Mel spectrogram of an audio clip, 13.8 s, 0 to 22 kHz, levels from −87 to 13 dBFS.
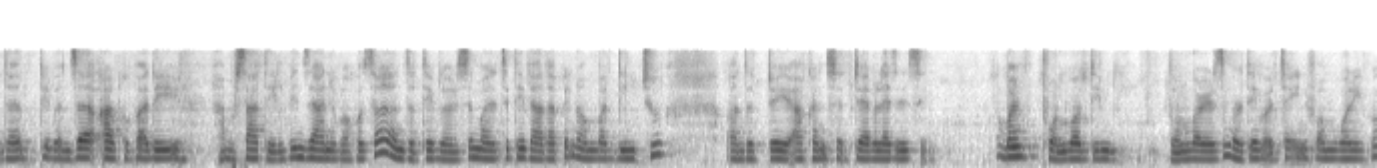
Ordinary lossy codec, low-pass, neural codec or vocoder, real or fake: none; 7.2 kHz; codec, 24 kHz, 0.9 kbps, WavTokenizer, small release; fake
